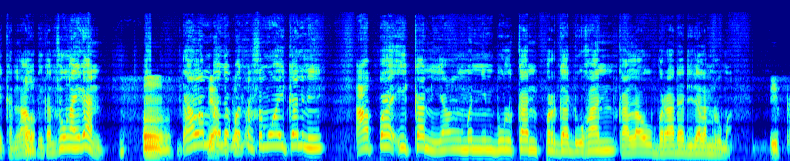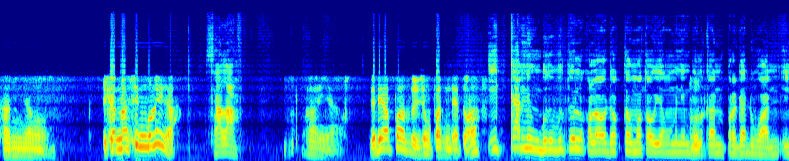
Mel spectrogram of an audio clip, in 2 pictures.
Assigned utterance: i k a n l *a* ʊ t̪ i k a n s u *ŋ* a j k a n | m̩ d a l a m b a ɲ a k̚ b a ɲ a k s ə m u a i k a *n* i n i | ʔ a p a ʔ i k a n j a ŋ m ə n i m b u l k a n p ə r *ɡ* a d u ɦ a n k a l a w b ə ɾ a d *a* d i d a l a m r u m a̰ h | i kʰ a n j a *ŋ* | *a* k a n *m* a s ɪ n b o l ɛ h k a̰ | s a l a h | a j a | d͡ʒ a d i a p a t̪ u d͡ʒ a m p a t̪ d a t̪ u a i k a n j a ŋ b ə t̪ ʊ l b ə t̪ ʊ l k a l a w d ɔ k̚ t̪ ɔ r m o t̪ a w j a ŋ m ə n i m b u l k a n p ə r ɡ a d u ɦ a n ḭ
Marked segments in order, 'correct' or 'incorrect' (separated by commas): correct, correct, correct, correct, correct, correct, incorrect, correct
